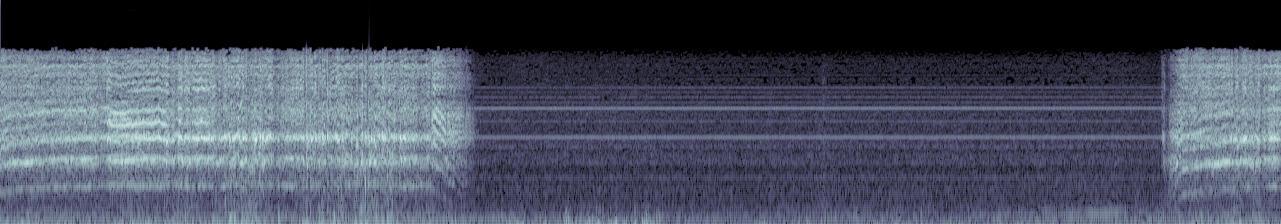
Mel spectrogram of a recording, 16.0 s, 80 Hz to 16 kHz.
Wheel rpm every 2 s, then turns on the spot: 150, 160, 120, 0, 0, 0, 0, 90.
none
